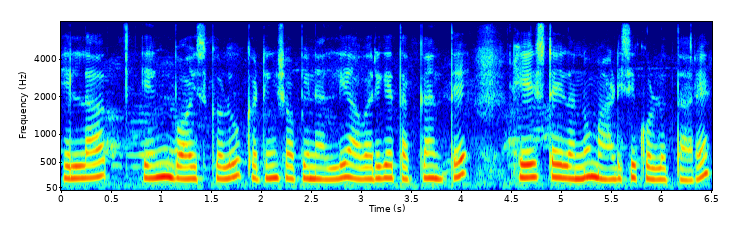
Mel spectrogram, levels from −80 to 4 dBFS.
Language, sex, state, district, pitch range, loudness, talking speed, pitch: Kannada, female, Karnataka, Shimoga, 210-235 Hz, -15 LUFS, 110 wpm, 220 Hz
